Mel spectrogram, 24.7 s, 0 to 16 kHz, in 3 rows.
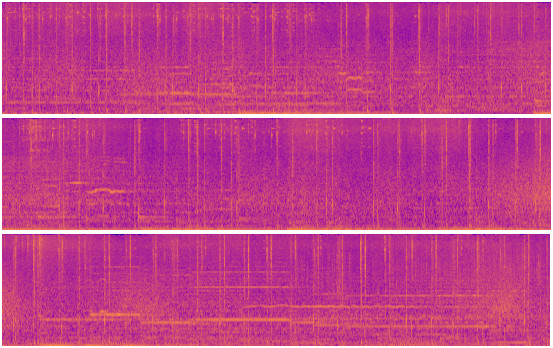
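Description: Hooves of Roach, a horse in The Witcher 3, clip-clop at a steady galloping rhythm for the whole stretch, close and fairly loud beneath game music and scattered voices.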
